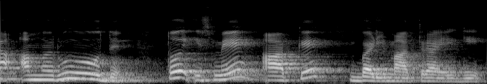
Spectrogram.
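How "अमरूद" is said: अमरूद slow with long रू; careful demo. Shown as a demonstration. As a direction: stretch the रू in अमरूद. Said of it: "क्या हो जाएगा?". (अमरूद में रू लंबा खींचकर)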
